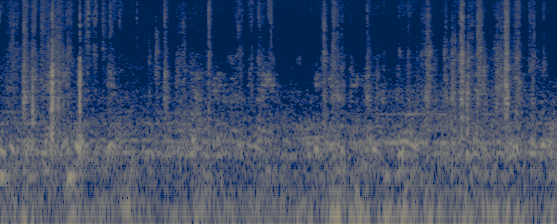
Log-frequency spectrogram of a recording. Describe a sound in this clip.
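Masking tape rustles and crackles as it is pulled and pressed down by hand.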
